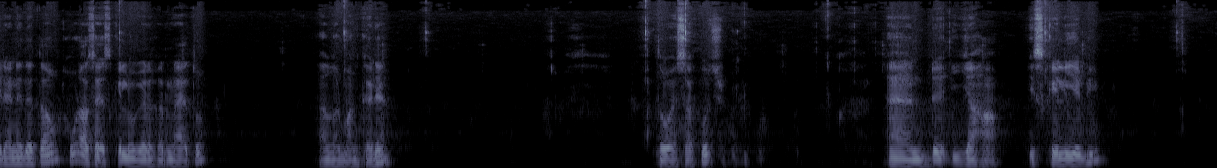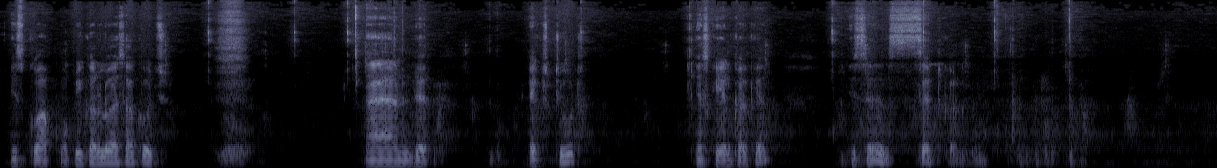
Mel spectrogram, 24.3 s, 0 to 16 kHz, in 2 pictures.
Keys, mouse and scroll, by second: 0.4 r, 1.2 click, 3.5 w, 4.3 click, 7.2 alt+w, 8.2 middle click, 8.8 alt+middle click, 10.4 click, 10.7 scroll down 1, 11.8 shift+click, 16.1-17.6 typing, 18.0 click, 20.6 w, 21.4 click, 22.4 alt+w, 22.9 z.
